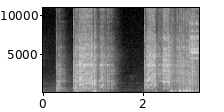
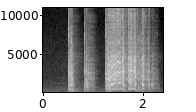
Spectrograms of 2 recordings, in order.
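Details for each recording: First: Chinese 150cc ATV left sitting outside for years, after rewiring a replacement key switch that blew fuses: starter whirs, engine catches and putters unevenly a few seconds then dies; sealed carburetor clogged inside despite cleaning. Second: Chinese 150cc ATV, sat outside for years, after key switch rewiring and carburetor work, fuel on: two short starter whirs then a longer one of about a second, turning over but not yet catching; normal cranking.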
